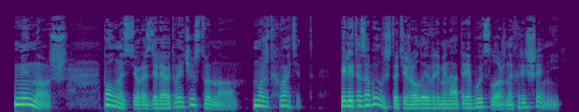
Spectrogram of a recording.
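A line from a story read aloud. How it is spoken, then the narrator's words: Sighing. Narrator (Russian): Тверян вздохнул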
